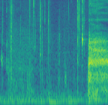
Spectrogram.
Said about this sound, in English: I can't chew these quiet, though. Pressure. You can't chew it quiet, can you?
